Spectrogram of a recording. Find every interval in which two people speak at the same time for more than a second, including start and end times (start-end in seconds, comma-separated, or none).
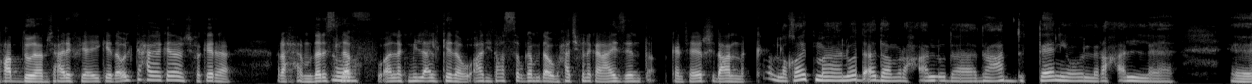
none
